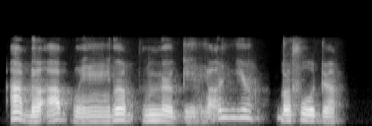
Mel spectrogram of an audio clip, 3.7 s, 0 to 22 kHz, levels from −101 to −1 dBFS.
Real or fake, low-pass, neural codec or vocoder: fake; 7.2 kHz; autoencoder, 22.05 kHz, a latent of 192 numbers a frame, VITS, trained on one speaker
